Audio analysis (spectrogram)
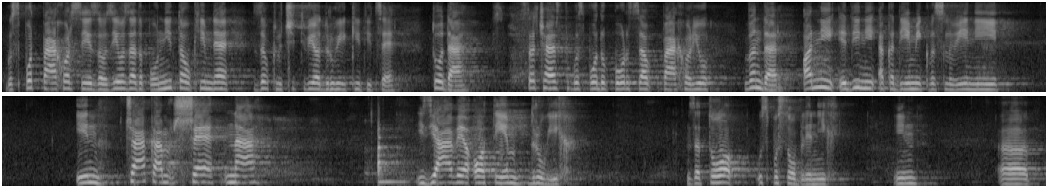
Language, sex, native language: Slovenian, female, Slovenian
